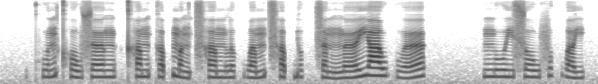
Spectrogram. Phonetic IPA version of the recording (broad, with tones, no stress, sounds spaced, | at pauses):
kʷʰ ɐ˨˥ n kʰ o˨˩ w s œː˨ ŋ | kʰ ɐ˨ m k ɐ˨˥ p̚ m ɐ˨˩ ŋ t͡sʰ ɐ˨ m l ʊ˨ k̚ w ɐ˨˥ m t͡sʰ ɐ˧ p̚ j ʊ˧ k̚ s ɐ˨˩ n ŋ œː˨˥ j aː˥ w kʷ œː˨˥ | n̪ uː˧ j s o˧ w f ʊ˥ k̚ w ɐ˨ j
